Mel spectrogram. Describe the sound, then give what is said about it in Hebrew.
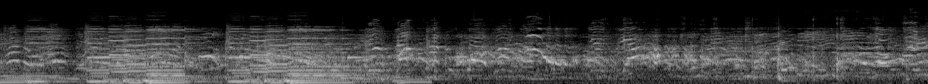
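Children playing and climbing on and around a sculpture used as a playground: a steady mix of high chattering voices and occasional shouts, with a low droning hum underneath during the first few seconds before it drops away. “ילדים מסתובבים סביבו, אנשים מבוגרים לפעמים מעיזים לעלות, לפעמים לא, אבל הפסל כל ערכו הוא בכך שאנשים יכולים לעלות עליו.”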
